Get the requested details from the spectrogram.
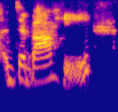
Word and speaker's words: Debahy: So we're here today with Paul Debahy.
